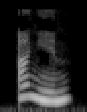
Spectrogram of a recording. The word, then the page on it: angin: indonesian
